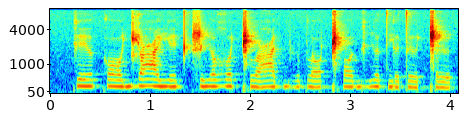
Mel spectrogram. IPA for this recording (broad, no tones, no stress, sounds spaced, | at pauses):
k e ə̯ k ɔ d͡ʑ ʊ ʕ e j e t ʈ͡ʂ i ə̯ ʁʷ ɘ ǁ ʊ ʕ e t bʱ ɘ p l ɔ ǁʰ ɔ ə̯ ɡʱ i ə̯ t j ɘ t ɘ ǁ ɘ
